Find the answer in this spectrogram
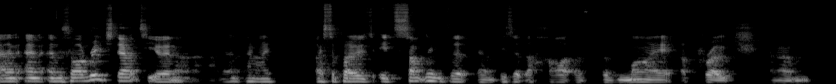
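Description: This man has a British accent. His intonation is lively. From England. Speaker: business consultant. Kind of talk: interview.

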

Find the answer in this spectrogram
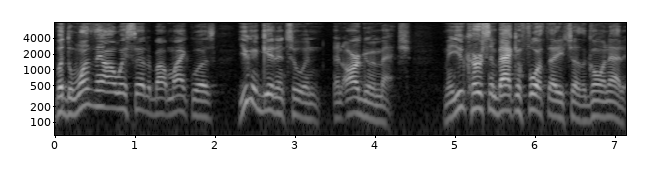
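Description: In an American accent, a man with an unremarkable speaking voice talks at a fairly quick pace and fairly high pitch with lively intonation, against a quiet background. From US Northeast (New Jersey). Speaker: former basketball player and TV analyst. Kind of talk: interview.

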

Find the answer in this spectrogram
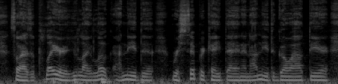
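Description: A man with an American accent, medium pitch, a dark, mellow and somewhat breathy tone, a fairly quick pace and ordinary pitch variation. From Newark, New Jersey. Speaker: retired football player. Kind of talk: casual chat.

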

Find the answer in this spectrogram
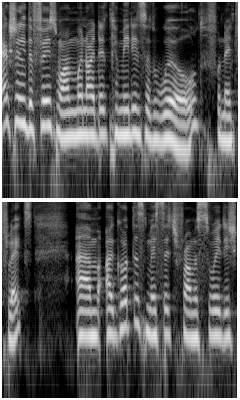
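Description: A woman with a South African accent speaks with lively intonation on a very clean recording with a silent background. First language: Afrikaans. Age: 40s. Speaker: comedian. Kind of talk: casual chat. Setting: studio. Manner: fast talker.

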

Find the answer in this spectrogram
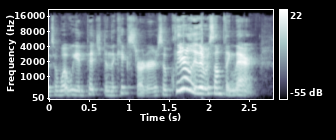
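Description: The woman's voice is fairly high in pitch, with a bright, sharp tone. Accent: American. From Southern California. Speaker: indie game studio head and game designer. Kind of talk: casual interview.

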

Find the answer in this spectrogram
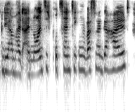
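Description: In an Arabic accent, a woman speaks with fairly even intonation in a dry, close sound with no echo. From Syria. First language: Arabic (speaking German). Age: 30s. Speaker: nutrition student and expert. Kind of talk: interview. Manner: hesitant, many fillers.

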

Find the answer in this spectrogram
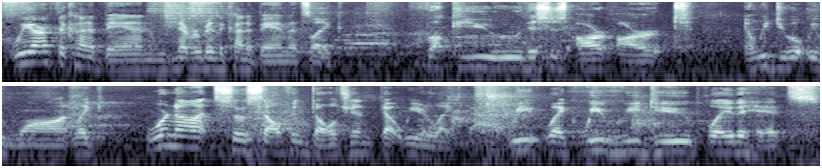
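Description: Through noticeable background noise and audible room echo, a speaker with a Canadian accent talks at a moderate pace with lively intonation. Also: man, medium pitch for a man. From Canada. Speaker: rock band singer and podcast host. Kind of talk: casual interview. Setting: festival catering area, backstage.

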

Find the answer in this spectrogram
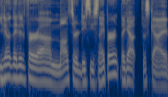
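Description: A man with an unremarkable speaking voice, medium pitch and lively intonation, recorded very cleanly against a silent background. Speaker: podcast host who interviews guests. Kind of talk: casual banter podcast.

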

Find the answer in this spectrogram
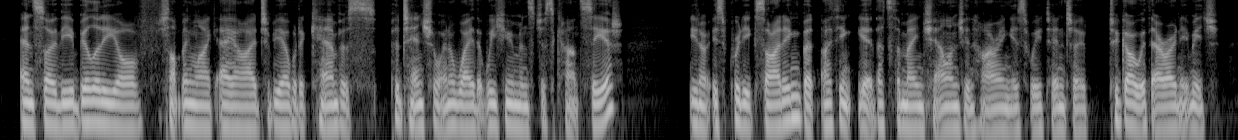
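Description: A woman speaks at a very fast pace with a very deep, low pitch and monotone, flat intonation, in a very clean recording with a silent background and a dry, close sound with no echo. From Perth, Western Australia (immigrated from Africa when young). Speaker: tech startup founder and CEO. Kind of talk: interview.

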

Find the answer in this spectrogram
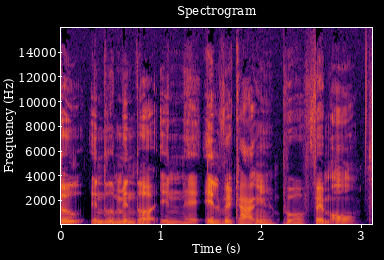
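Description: A man talks at a very slow pace and a medium pitch, with ordinary pitch variation. The recording is very clean, the background silent. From Jutland, Struer. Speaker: journalist and co-host. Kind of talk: casual interview. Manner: hesitant, many fillers.

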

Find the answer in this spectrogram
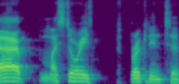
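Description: A man speaks with an East London accent in a very clean recording with a silent background. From East London, England. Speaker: spiritual and wealth coach. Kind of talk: interview conversation.

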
